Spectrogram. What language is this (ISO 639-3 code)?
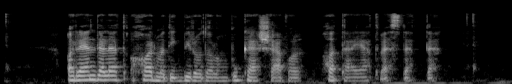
hun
